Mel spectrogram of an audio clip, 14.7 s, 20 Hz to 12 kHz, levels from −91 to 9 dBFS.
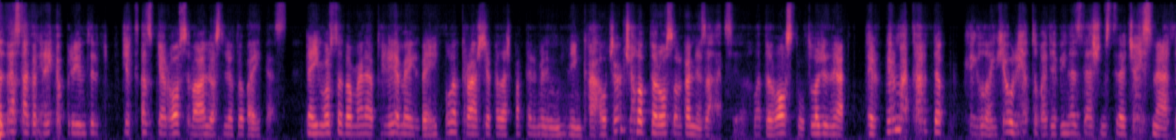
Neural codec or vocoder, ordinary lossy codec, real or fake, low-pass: codec, 16 kHz in and 24 kHz out, 0.8 kbps, FocalCodec, streaming, 65536 codes; AAC, 64 kbps; fake; 10.8 kHz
